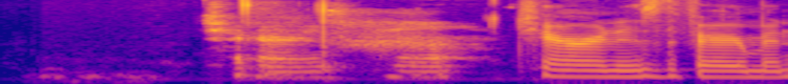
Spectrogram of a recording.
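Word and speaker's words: Charon: It's like Sharon. Sharon.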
